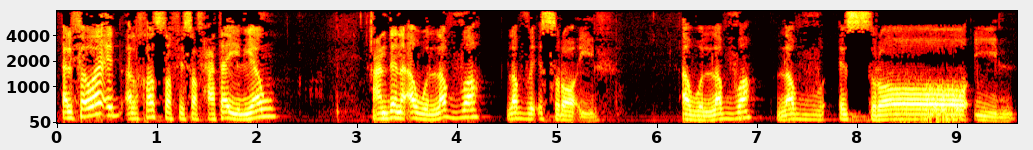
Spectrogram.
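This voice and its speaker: A man with an Egyptian accent teaching Quran recitation, repeating words slowly to show how they sound and asking his listeners rhetorical questions. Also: mid-range voice, husky. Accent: Egyptian Arabic. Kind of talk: recorded recitation lesson.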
